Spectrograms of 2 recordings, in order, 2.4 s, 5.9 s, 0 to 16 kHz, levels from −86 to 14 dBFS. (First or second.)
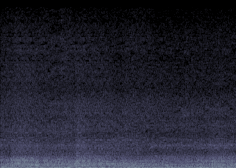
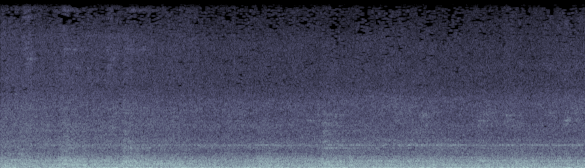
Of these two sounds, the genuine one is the second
